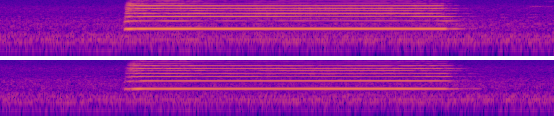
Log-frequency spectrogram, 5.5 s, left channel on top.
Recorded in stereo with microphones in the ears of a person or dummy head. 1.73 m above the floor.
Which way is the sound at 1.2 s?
55° left (ahead or behind).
